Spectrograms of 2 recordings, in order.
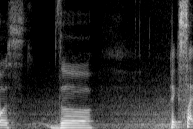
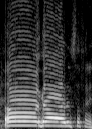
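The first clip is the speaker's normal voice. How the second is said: recovering from laughter; 8 semitones higher than usual. Real, not acted. Getting over the funny film scene, spent amusement. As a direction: catch your breath after cracking up.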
